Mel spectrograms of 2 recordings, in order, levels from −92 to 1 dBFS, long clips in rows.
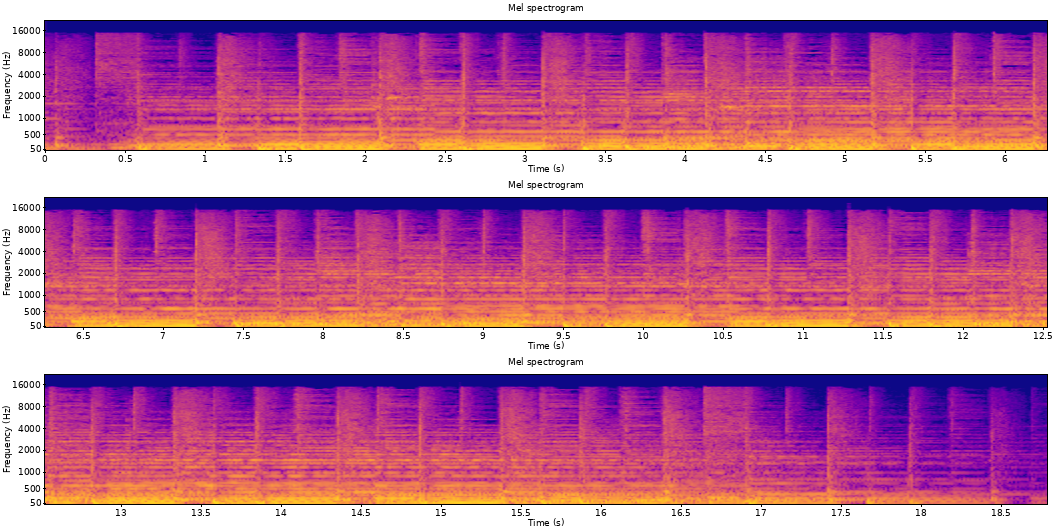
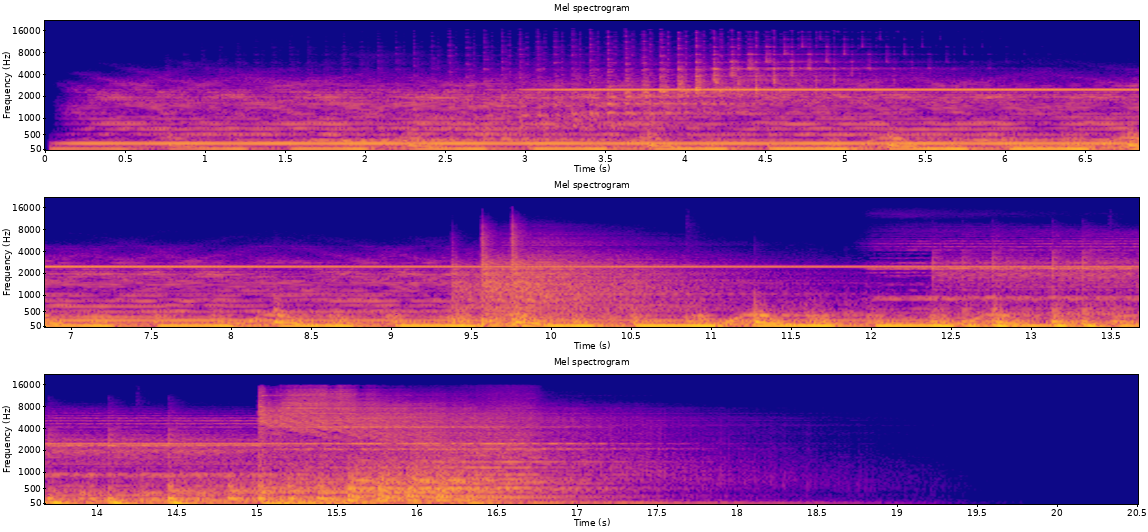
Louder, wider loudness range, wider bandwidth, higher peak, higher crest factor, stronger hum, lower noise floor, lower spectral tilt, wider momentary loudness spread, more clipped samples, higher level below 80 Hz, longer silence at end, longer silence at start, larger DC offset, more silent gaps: first, -12 LUFS vs -18 LUFS; second, 2 LU vs 6 LU; first, 15.5 kHz vs 13.5 kHz; about the same, 0 dBFS vs -2 dBFS; second, 10 dB vs 16 dB; neither; second, -31 dBFS vs under -90 dBFS; about the same, -6.5 dB/octave vs -5.5 dB/octave; about the same, 7 LU vs 9 LU; neither; about the same, -16 dBFS vs -20 dBFS; second, 0.25 s vs 2.85 s; about the same, 0 s vs 0.05 s; neither; neither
